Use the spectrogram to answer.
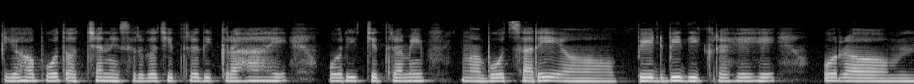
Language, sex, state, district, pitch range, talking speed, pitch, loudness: Hindi, female, Chhattisgarh, Kabirdham, 155-165 Hz, 155 wpm, 160 Hz, -17 LUFS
